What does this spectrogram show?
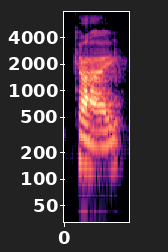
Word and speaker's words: Qi: Qi energy, or some pronounce it Kai energy, is the energy of life in the philosophies of Asia.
